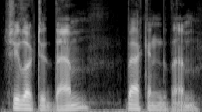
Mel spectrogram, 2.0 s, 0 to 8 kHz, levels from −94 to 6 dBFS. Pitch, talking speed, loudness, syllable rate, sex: 95 Hz, 175 wpm, -19 LUFS, 5.6 syllables/s, male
